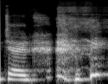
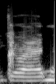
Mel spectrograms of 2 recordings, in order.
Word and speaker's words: Joan: And today we are with Joan. So let's get started. So can you tell us about yourself? Let's get an introduction. Yeah, hi everybody. My name is Joan. It's actually Joan.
